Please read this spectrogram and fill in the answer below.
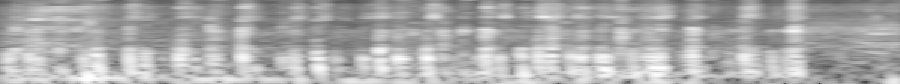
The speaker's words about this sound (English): Oof, listen to my bag on those cobblestones.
